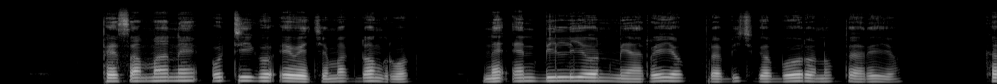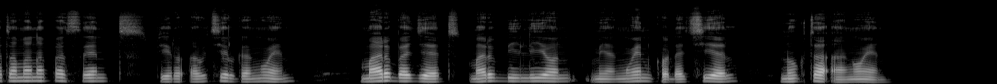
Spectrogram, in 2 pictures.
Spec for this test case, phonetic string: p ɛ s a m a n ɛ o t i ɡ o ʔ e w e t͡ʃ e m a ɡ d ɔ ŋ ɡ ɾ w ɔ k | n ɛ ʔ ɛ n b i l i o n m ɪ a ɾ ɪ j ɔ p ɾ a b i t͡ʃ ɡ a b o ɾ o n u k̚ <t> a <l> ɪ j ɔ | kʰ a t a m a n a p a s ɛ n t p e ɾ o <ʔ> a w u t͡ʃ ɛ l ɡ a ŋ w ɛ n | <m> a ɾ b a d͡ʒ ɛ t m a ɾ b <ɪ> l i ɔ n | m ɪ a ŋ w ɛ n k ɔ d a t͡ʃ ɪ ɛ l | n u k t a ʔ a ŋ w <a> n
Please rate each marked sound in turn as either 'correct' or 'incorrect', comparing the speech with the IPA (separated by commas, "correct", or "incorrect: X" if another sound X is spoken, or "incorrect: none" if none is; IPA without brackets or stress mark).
correct, incorrect: ɾ, correct, correct, incorrect: i, incorrect: ɛ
